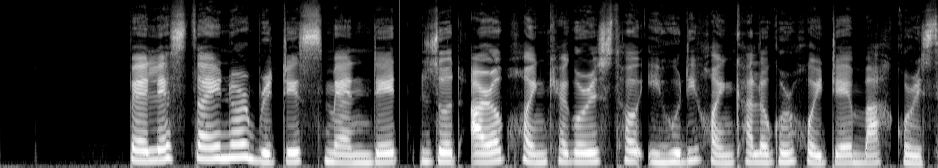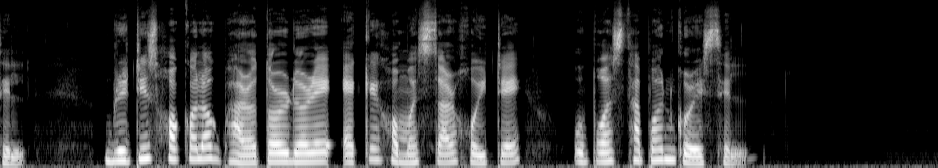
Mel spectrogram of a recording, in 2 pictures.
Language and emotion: Assamese, neutral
